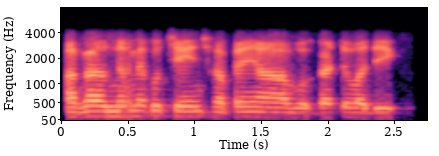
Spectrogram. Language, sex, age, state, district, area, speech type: Sindhi, male, 18-30, Maharashtra, Mumbai Suburban, urban, conversation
